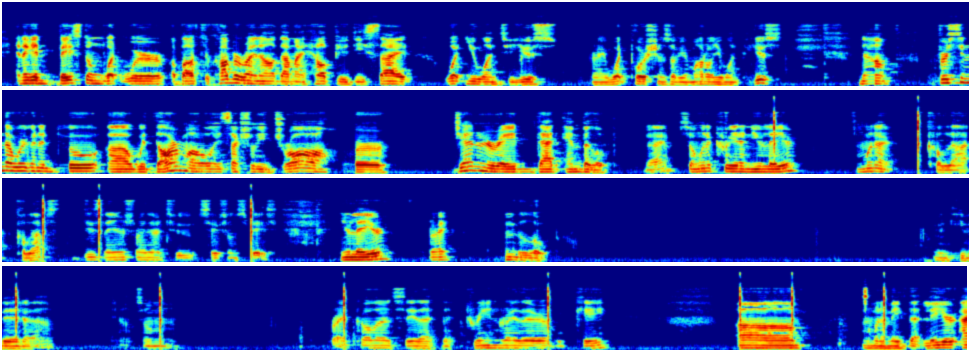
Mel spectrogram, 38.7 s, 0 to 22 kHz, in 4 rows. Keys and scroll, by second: 23.8 e, 24.1 v, 25.0 p, 27.3 Return.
